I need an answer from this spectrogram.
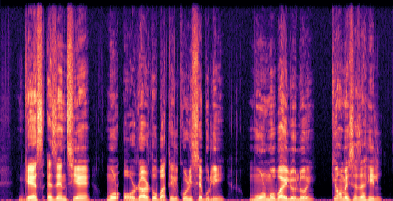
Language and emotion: Assamese, surprised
